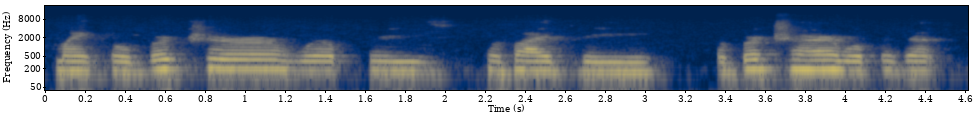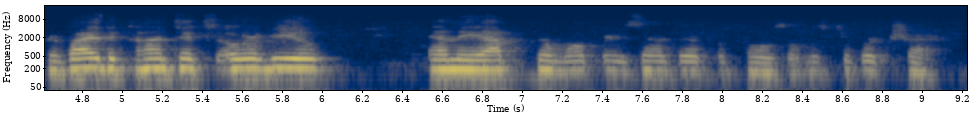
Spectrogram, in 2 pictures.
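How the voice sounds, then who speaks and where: A woman's voice: lowish voice, steady tone, moderate pace, dark tone, husky. Woman chairing a virtual meeting, lo-fi. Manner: chatty, laughs easily. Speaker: commission chair. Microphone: video call. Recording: dull lo-fi video call audio.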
